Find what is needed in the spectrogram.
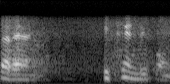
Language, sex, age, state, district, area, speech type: Telugu, female, 45-60, Andhra Pradesh, N T Rama Rao, urban, conversation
